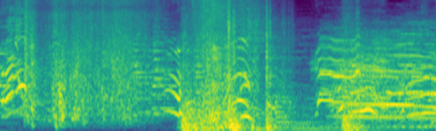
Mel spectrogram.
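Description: Cartoon soundtrack: wordless, gliding character vocal cries over background music, with a loud burst of noise about two seconds in.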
